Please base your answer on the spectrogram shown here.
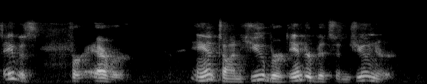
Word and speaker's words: Inderbitzin: But it's Inderbitzin, right?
